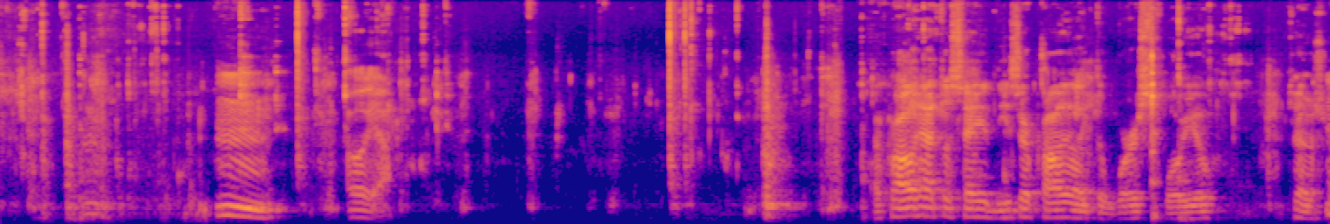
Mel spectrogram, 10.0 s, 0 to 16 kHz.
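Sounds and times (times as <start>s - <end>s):
crunchy chewing of dry cinnamon cereal: 0.0s - 1.2s, 2.2s - 7.1s, 9.2s - 9.9s
speech: 0.6s - 1.0s, 1.6s - 3.1s, 6.6s - 9.9s.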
